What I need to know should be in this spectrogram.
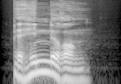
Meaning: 1. handicap, disability 2. hindrance, impediment, obstacle
- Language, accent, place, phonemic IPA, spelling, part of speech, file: German, Germany, Berlin, /bəˈhɪndəʁʊŋ/, Behinderung, noun, De-Behinderung.ogg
